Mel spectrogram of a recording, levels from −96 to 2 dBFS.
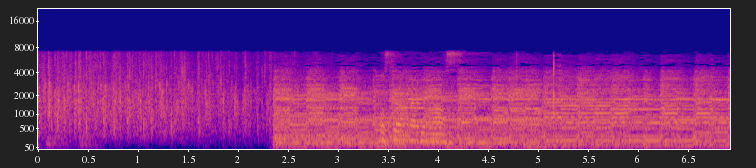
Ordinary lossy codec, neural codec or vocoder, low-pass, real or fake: none; vocoder, 44.1 kHz, 128 mel bands every 512 samples, BigVGAN v2; 7.2 kHz; fake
